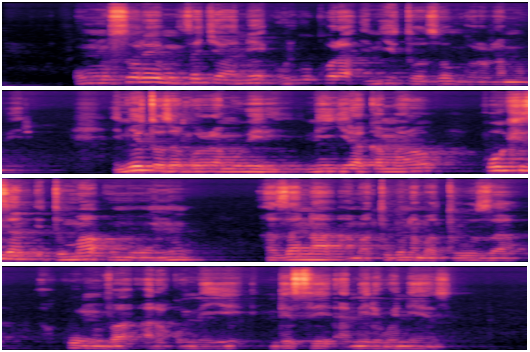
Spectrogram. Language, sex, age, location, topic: Kinyarwanda, male, 25-35, Huye, health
